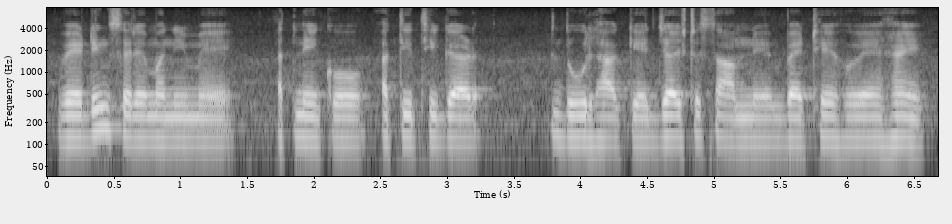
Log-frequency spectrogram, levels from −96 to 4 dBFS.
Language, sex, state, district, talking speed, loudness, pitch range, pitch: Hindi, male, Uttar Pradesh, Lucknow, 115 wpm, -16 LUFS, 120-125 Hz, 120 Hz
